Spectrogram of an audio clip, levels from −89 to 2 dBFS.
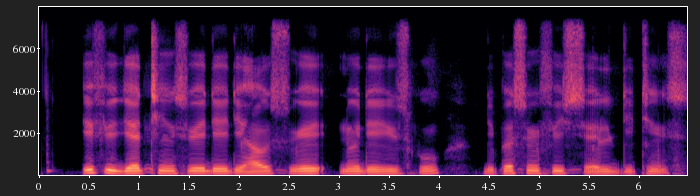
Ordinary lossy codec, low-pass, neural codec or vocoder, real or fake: none; 7.2 kHz; none; real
